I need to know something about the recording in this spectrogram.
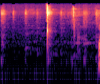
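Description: Faint music from a television commercial playing in the room, with a sharp click about a second in and a smaller one shortly after.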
